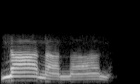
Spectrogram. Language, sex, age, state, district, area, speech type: Bengali, male, 45-60, West Bengal, Dakshin Dinajpur, rural, conversation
